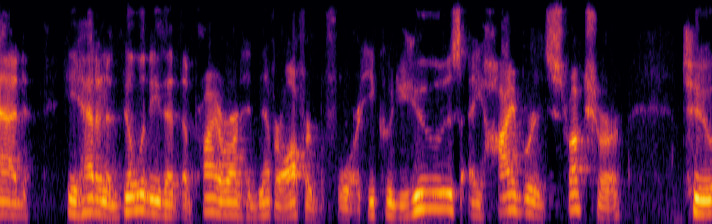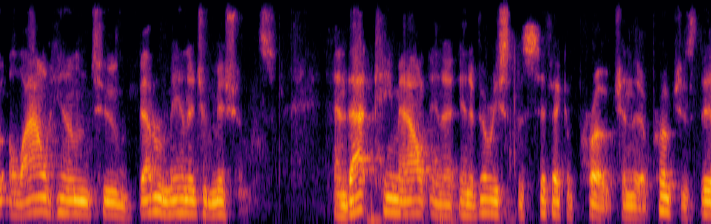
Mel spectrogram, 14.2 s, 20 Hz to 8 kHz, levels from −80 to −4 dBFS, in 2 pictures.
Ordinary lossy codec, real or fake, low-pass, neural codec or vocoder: Opus, 16 kbps; real; 7.2 kHz; none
